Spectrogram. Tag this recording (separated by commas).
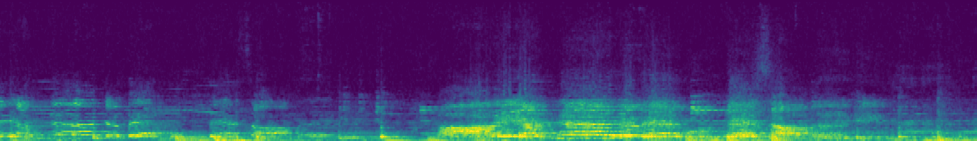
Music, Traditional music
